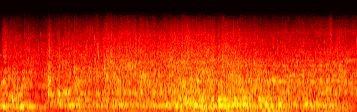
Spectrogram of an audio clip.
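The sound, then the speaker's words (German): A toilet flushes with a loud, steady rush of churning water that holds for a few seconds without fading, a broad roaring wash with a low rumble beneath. No one speaks. “Ich lese einen und gehe jetzt endlich auch aufs Klo.”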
